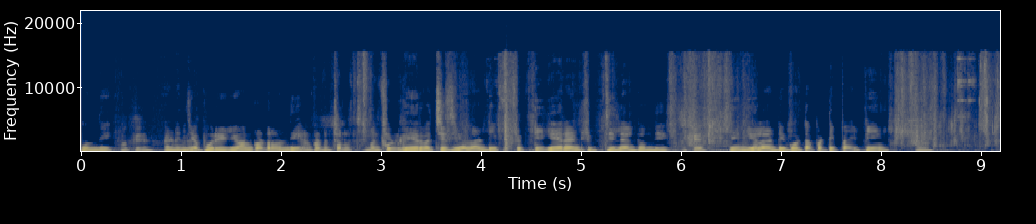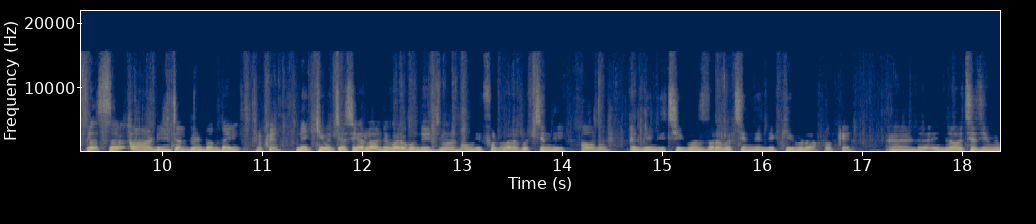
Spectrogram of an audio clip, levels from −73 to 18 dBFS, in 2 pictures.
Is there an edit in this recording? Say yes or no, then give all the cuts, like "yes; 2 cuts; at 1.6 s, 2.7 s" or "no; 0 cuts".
yes; 2 cuts; at 1.1 s, 13.0 s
